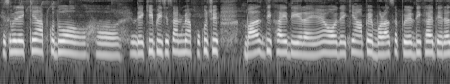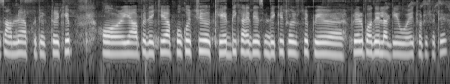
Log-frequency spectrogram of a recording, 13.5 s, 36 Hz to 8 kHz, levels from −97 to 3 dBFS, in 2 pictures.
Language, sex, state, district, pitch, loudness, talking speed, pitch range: Hindi, female, Chhattisgarh, Balrampur, 270 Hz, -15 LUFS, 230 wpm, 255-285 Hz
